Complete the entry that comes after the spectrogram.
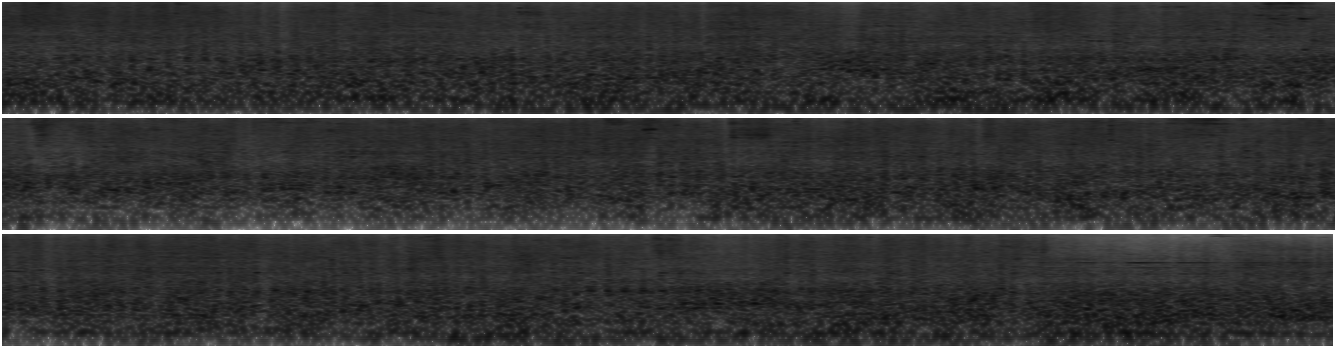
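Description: Freight train of covered grain hopper cars rolling past close by: a loud, steady rush of steel wheels on the rails that thins out near the end as the last car clears.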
